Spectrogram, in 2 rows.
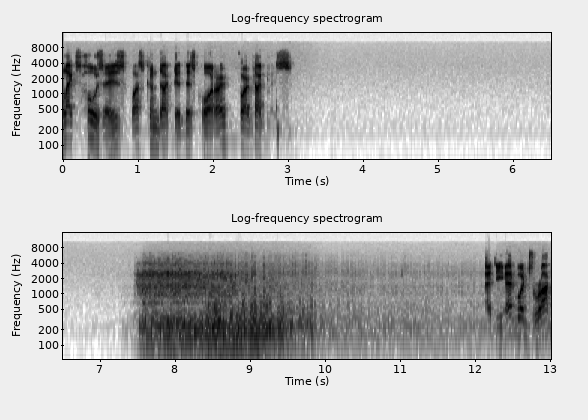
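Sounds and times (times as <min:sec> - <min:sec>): rocket engine roaring: 0:07.5 - 0:13.0.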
